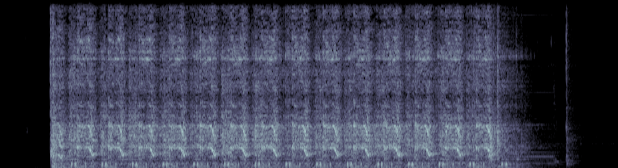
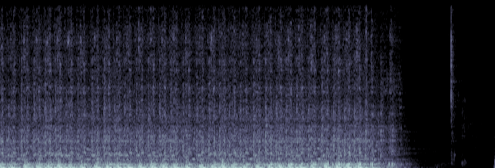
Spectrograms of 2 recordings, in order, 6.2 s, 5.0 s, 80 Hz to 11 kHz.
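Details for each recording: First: 2009 Polaris Sportsman 800 that sat about six months, fuel system dry after the pump was primed: a steady fast starter churn, about three beats a second, that never fires even with throttle; not enough fuel pressure yet. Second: 2009 Polaris Sportsman 800, sat six months, bad fuel pump, injection cleaner in fuel; injectors possibly gummed: engine held high with firm, even low drone, no stumbling, before cutting off; pulls cleanly mid-range to wide-open throttle.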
